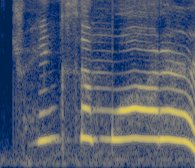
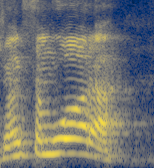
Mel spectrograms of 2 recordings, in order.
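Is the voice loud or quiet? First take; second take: quiet; loud. First: It is said small and quiet. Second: It is said loudly and clearly.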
